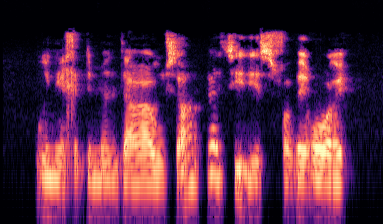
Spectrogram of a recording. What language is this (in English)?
Kabyle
